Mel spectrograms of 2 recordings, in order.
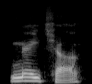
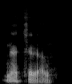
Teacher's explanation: In nature, we do not pronounce R, but when it's natural, because there is a vowel sound after R, we have to pronounce it.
